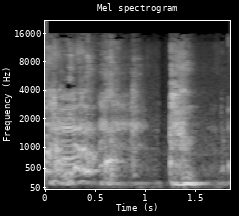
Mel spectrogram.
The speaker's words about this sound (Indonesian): itu batuknya ya, guys ya. Itu batuknya. Itu cuma batuknya.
